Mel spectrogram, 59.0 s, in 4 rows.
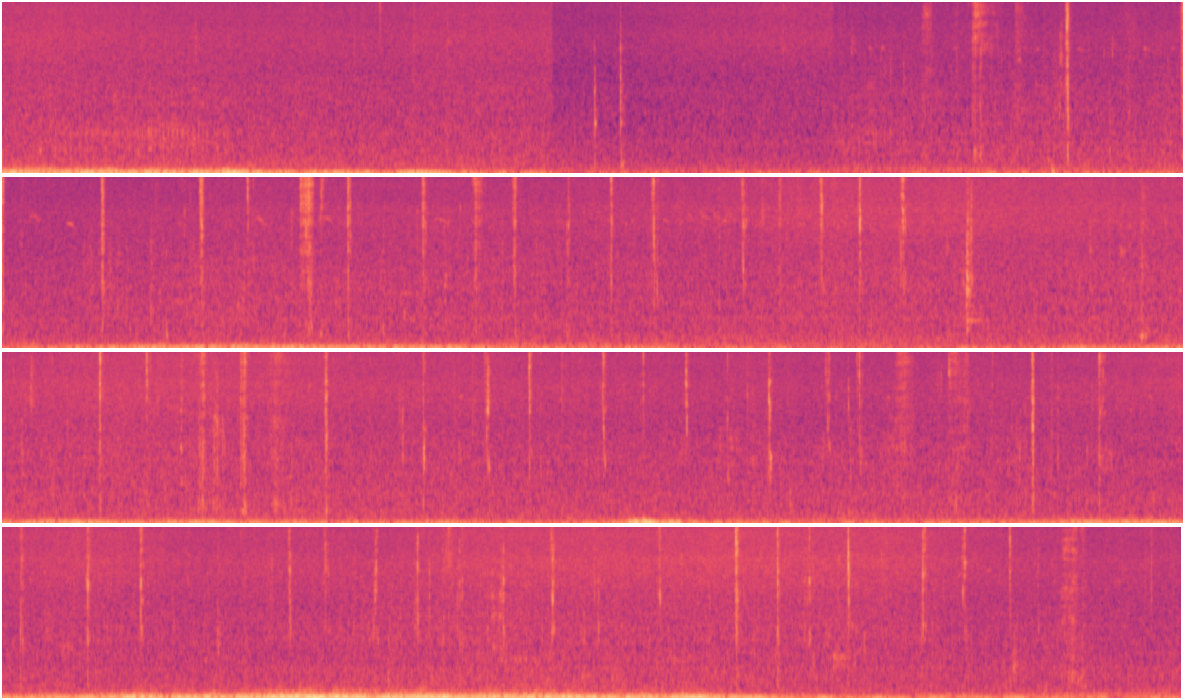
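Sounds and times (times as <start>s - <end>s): person chewing: 11.4s - 15.2s, 15.9s - 23.1s, 23.7s - 27.0s, 30.7s - 33.7s, 34.4s - 43.6s, 44.5s - 46.2s, 47.3s - 51.8s, 53.4s - 57.9s
mouth clicks and smacks: 16.0s - 23.1s, 47.7s - 52.8s, 53.4s - 57.9s.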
